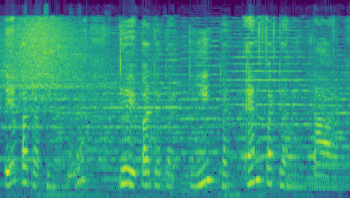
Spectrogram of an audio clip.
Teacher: bunyi yang dihasilkan oleh keterlibatan lidah dan Gigi atas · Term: bunyi apikodental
